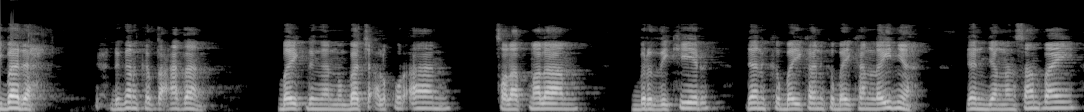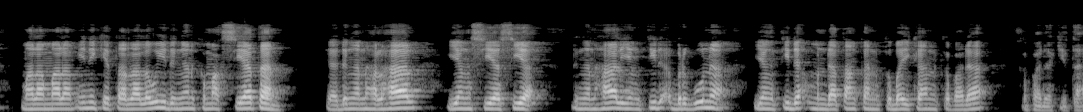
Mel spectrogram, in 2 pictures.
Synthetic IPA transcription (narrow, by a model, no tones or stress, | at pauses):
ibadah | jadəŋankət̪aʔat̪̬an | baɪk̚dəŋanməmbat͡ʃaʔalkurʔan | solat̪̚malam | bərðikʰɪr | dankəbaikankəbaikanlainɲa | dand͡ʒaŋansampaj | malamːalaminikit̪alaluidəŋankəmaksiat̪an | jadəŋanɦalɦal | jaŋsiasiaʔ | dəŋanɦaljaŋt̪idaʔbərɡuna | jaŋt̪idaʔməndat̪aŋkankəbaikankəpada | kəpadakit̪a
